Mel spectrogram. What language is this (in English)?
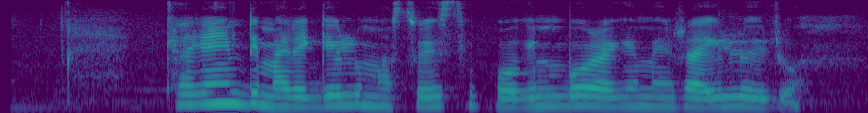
Masai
